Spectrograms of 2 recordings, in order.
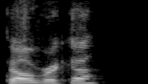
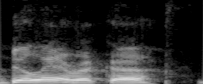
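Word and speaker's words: Billerica: Not Bill Erica. You got it. – Right, exactly. It looks as if it's like America, but with Bill instead of the A.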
